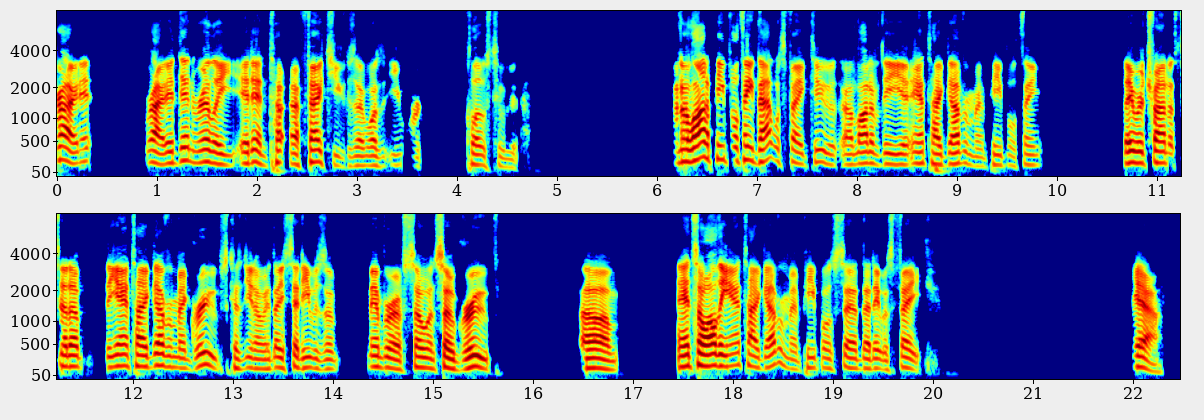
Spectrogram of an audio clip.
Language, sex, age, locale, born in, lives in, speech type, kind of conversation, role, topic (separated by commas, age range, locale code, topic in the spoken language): English, male, 50-54, en-US, United States, United States, conversation, unstructured, none, Why do some people deny important historical events?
